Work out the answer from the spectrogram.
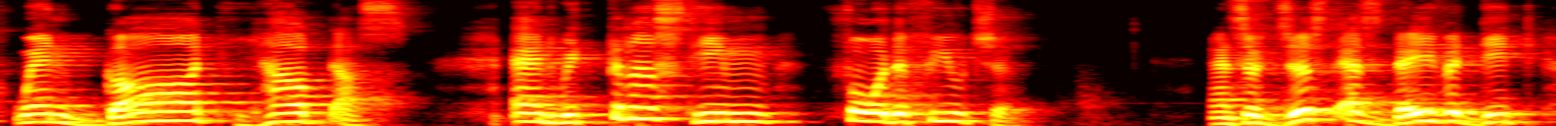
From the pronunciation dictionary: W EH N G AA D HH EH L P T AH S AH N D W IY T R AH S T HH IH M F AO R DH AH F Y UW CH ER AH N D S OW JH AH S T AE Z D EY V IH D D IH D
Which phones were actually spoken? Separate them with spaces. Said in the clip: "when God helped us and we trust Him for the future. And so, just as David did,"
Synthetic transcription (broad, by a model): W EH N G AA D HH EH L P T AH S AH N D W IY T R AH S T HH IH M F AO R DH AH F Y UW CH ER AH N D S OW JH AH S T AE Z D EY V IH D D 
